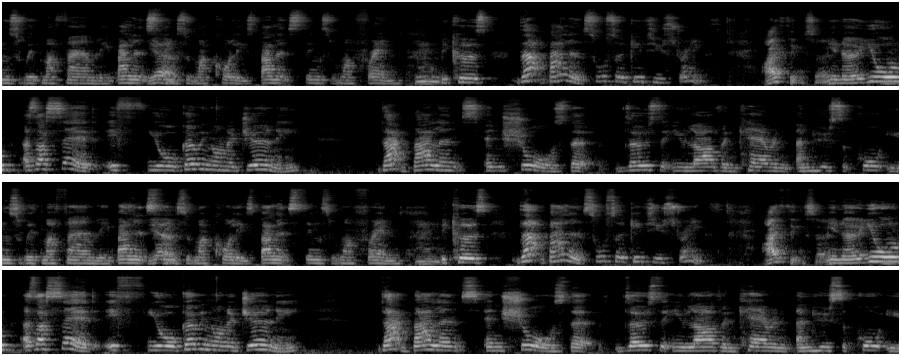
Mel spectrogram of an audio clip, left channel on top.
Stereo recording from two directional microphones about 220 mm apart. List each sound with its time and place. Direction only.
0.0 s speech: 5° right (ahead or behind)
7.6 s speech: 20° left (ahead or behind)
8.4 s speech: 5° right (ahead or behind)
